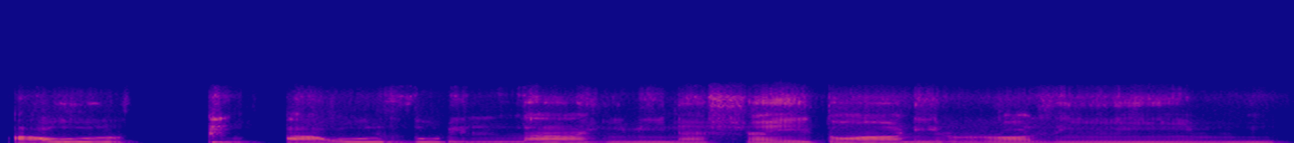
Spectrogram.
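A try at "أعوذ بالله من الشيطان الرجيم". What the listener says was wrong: জিমের উচ্চারণটা জি ধরনের হয়ে যাচ্ছে।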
